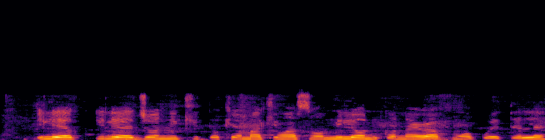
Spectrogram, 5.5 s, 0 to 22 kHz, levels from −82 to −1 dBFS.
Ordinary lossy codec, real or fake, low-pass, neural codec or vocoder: Opus, 64 kbps; real; 7.2 kHz; none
